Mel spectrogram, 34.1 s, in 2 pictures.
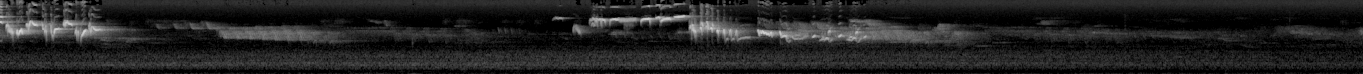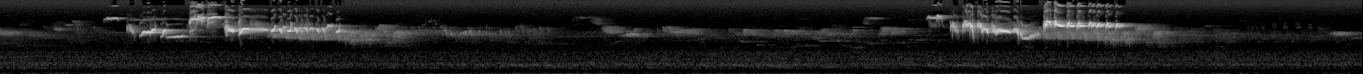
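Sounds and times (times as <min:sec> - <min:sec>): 
European robin singing: 0:00.0 - 0:01.6, 0:07.0 - 0:12.2, 0:16.2 - 0:23.9, 0:24.5 - 0:34.0.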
